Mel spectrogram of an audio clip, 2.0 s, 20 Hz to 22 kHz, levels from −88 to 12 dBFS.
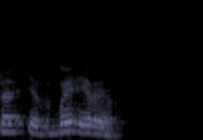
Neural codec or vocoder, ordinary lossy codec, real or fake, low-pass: none; Opus, 64 kbps; real; 3.6 kHz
